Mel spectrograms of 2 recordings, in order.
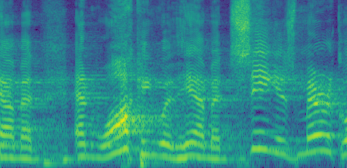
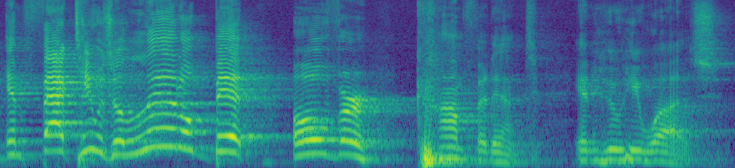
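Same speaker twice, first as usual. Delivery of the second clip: usual speaking voice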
